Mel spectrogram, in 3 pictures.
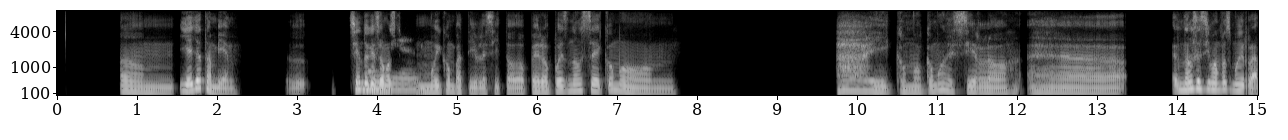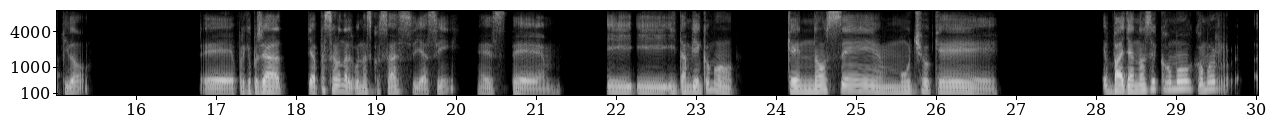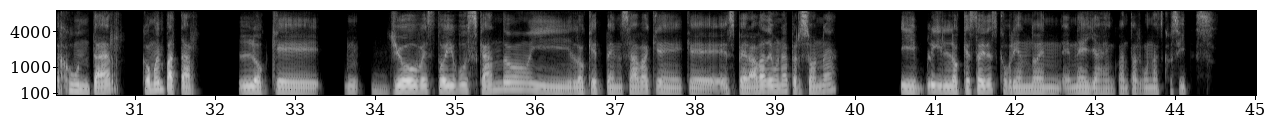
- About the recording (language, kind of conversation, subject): Spanish, advice, ¿Cómo puedo ajustar mis expectativas y establecer plazos realistas?
- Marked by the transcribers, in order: drawn out: "eh"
